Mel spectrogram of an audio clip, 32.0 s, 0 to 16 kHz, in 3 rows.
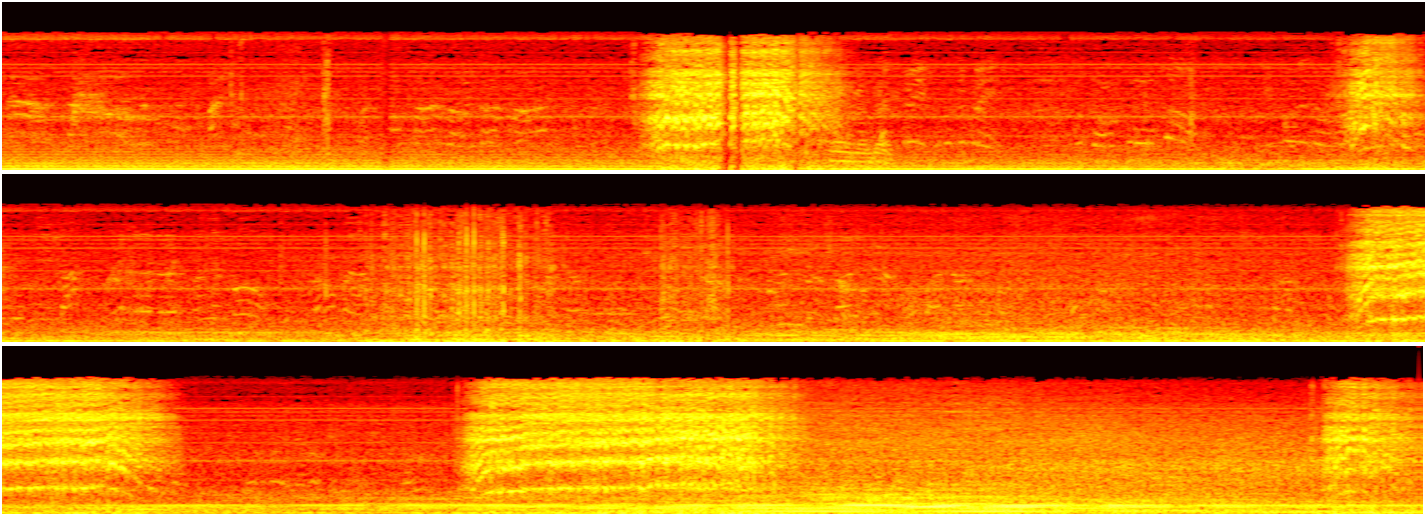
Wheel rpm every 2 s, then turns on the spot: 0, 0, 60, 20, 0, 0, 10, 0, 0, 0, 80, 0, 110, 40, 0, 20.
12-14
